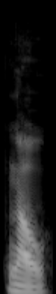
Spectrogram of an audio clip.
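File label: "ngau4", Cantonese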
